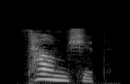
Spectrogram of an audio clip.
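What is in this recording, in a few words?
"township", English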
